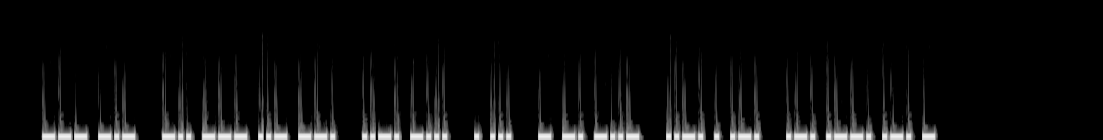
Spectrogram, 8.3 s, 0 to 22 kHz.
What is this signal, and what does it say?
Morse code, heard as a keyed tone, about 40 wpm, 700 Hz. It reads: OK DOUG FB ES TNX FER RPRT
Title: Practice QSO - Exchange 2 - Info - 40wpm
